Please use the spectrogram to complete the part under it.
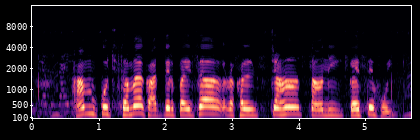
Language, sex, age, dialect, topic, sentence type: Bhojpuri, male, 18-24, Northern, banking, question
